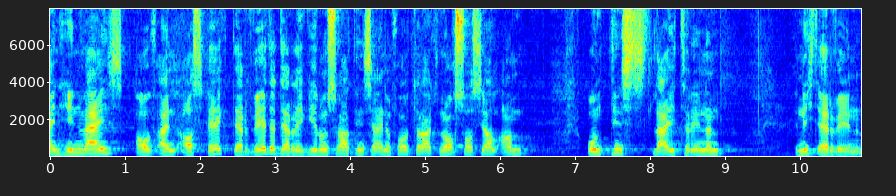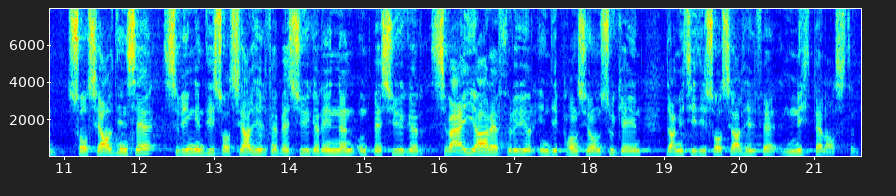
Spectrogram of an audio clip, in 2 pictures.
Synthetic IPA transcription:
aɪnɦɪnvaɪs | ʔaʊfaɪnnaspɛk̚t̚d̥eːɐveːdədeːɐʁeɡiːʁʊŋsʁaːtɪnzaɪnəmfoːɐtʁ̥aːknɔχz̥ot͡sjaːlʔamt | ʊnt̚d̥iːnstlaɪtʰəʁɪnən | nɪçtɛʁvɛːnənz̥ot͡sjaːldiːnstət͡sv̥ɪŋəndiːzot͡sjaːlhɪlfəbət͡syːɡəʁɪnənʊntb̥ət͡syːɡət͡sv̥aɪjaːʁəfʁyːəʁɪndiːpʰaŋzjoːnt͡suɡeːən | d̥amɪtz̥iːdiːzot͡sjaːlɦɪlfənɪçt̚b̥əlastn̩

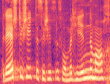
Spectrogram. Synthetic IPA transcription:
d̥əɾɛːɾʃtiʃit̪dɑsɪʃɪt͡sd̥əsʋomɪɾɦinːəmɑχə

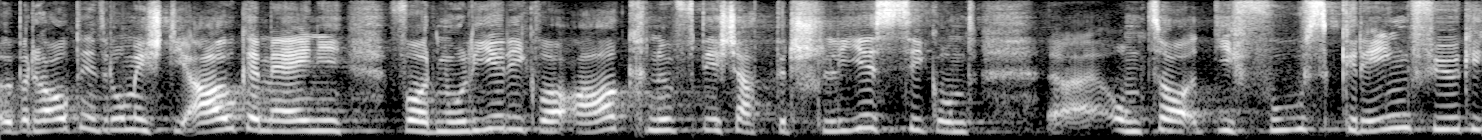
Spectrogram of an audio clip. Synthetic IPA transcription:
øbəɾhɔʊp̚tnɪtdɾʊmɪʃd̥iʔɑlɡemɛɪnifɔrmuliəɾiɡʋoʔɑːkχnʏftɪʃɑd̥əɾʃliəsiɡʊnd | ʊntsod̥ifuːskɾɪŋfyːəɡi

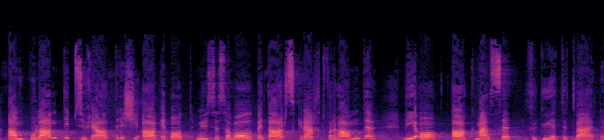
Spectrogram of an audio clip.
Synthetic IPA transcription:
ʔɑmbulɑntipsyχiɑːt̪ɾɪʃiʔɑːɡebɔtmysəsovoːlbed̥ɑɾfskɾæχtfɔɾɦɑndə | ʋiʔoʔɑːkmæsə | fəɾɡ̥yətətʋæːrd̥ə

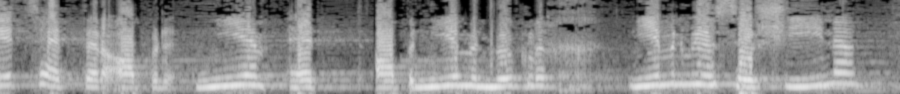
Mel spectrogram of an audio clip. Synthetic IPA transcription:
ɛt͡shɛtːɛːɾɑb̥əɾnihɛtɑb̥əɾniəməmøɡlɪχniəməɾmyəsəɛɾʃiːnə

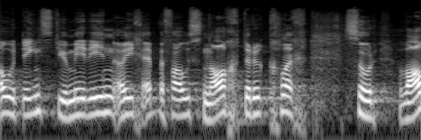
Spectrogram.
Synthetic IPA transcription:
ɑlːədɪŋstyːəmɪːɾɪnʔœʏχɛbəfɑlsnɑːχd̪̥ɾʏkʰləχ | t͡sʊɾʋɑː

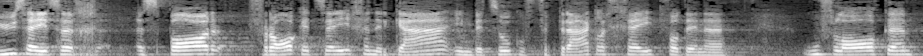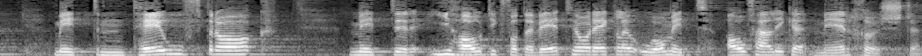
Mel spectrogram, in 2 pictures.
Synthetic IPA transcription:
yːshɛɪsɪχ | əspɑːɾfrɑːɡ̥ɛt͡sɛɪχənæɾɡæːɪmbet͡suːɡuffɛɾtɾæːɡlɪχkʰɛɪtfɔdɛnə | uflɑːɡ̥əmɪtəmtʰeːuft̪ɾɑːɡ | mɪtdəɾiːɦɑwtiɡfɔdəʋeːtʰeoɾɛɡləuɔmɪtɑwfɛlːiɡəmeːɾχœʃtə

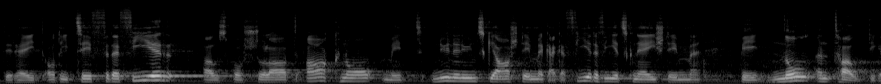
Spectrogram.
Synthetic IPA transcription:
d̪̥ɪːɾhɛɪtʰod̥it͡sɪfəɾəfiːəɾɑlspɔʃtulɑːtɑːknɔːmɪtnyːnənyːnt͡skiɑːʃtɪmːəɡ̥æɡ̥əfiːəɾəfiəɾt͡sknɛɪjʃtɪmːə | b̥ɪnʊlənthɑwtːiɡ̥ə

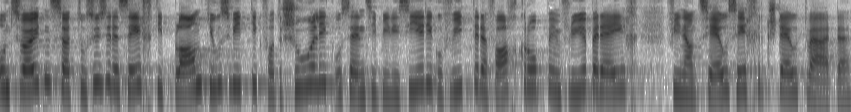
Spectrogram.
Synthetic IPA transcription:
ʊnt͡sʋœʏt̪ən̩ssœt̪usysəɾəsɪχt̚iplɑːntdiusʋitikfɔd̥əɾʃuəliɡusɛnsibilisiəɾiɡufʋitːəɾəfɑχɡ̥ɾʊpːəɪmfɾyəbɛɾɛɪχ | finɑnt͡sjɛlsɪχːəɾkʃtɛltʋæːrd̥ə

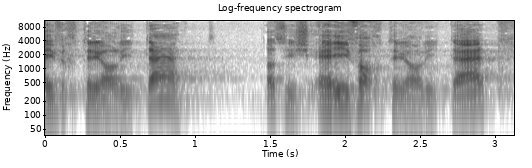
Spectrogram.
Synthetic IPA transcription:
ɪfɑχt̪reɑlit̪ɛːt̪ | d̥ɑsɪʃɛɪfɑχt̪ɾeɑlit̪ɛːt̪

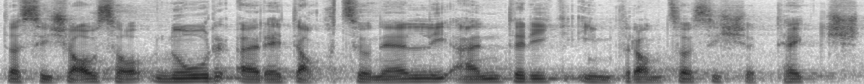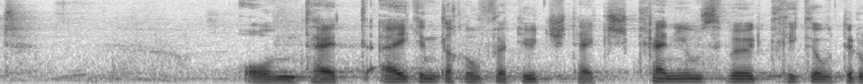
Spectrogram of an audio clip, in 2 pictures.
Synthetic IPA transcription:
d̥ɑsɪʃɑlsonʊɾəɾɛd̥ɑkt͡sjonɛlːiʔændəɾiɡɪmfɾɑnt͡søːsɪʃətʰɛkst | ʊndhɛtʰæɪɡ̥əntlɪχufədyt͡ʃtʰɛkst̚kʰɛniusvʏrkχɪɡ̥əud̥əɾ

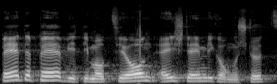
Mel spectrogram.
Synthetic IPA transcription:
b̥eːdeːpʰeːvɪət̚d̥imɔt͡sjoːnɛɪʃtɛmɪɡʊŋəʃtʏt͡sə

